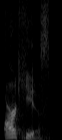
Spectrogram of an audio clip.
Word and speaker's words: Arceus: Ignacio Rojas writes in to say it's pronounced Arceus.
